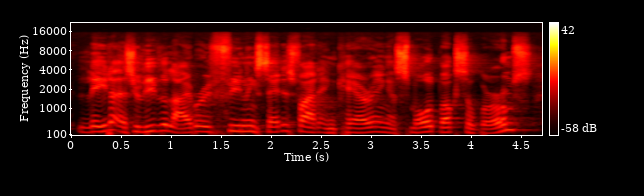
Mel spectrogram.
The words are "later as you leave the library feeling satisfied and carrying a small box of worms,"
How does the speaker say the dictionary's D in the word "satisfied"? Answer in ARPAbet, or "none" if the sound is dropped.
D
